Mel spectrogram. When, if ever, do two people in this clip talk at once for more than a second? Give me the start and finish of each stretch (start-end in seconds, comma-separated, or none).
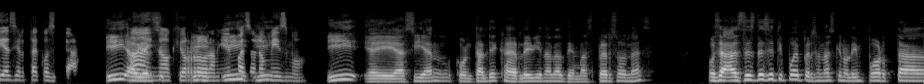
1.2-2.8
